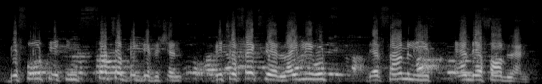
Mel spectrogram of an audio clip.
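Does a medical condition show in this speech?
No.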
